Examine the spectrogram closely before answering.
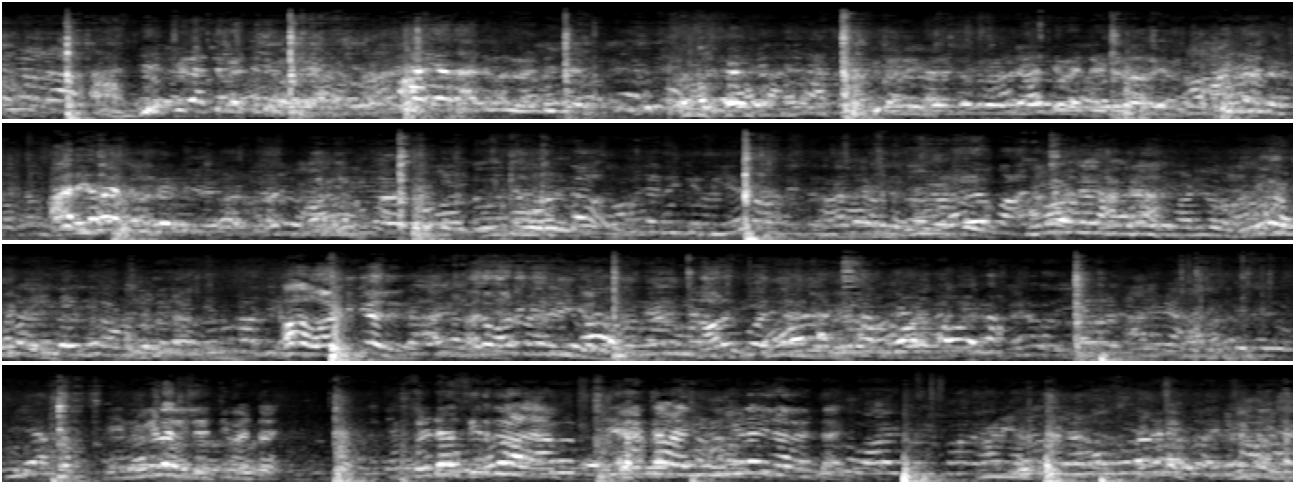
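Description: Several men talk and call out nearby.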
